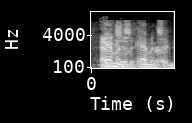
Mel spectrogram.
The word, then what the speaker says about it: Amundsen: Is it? Do you say Amundsen? – Amundsen. Right? Yeah.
